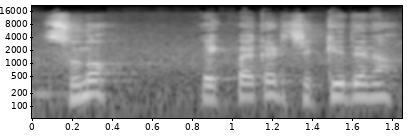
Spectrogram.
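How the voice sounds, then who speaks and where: Cartoon rich customer played by a man: commanding, generous, decisive, fairly high male voice. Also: little pitch movement, moderate pace, a bit bright, soft background music, natural voice. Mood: pleased. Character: wealthy, generous, commanding school owner.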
